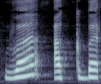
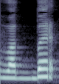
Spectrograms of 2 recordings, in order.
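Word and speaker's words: وأكبر: இதுக்கு முன்னாடி நீங்க வாவ் சேர்த்து போட்டு படிச்சீங்கன்னா கூட அத நீங்க எப்படிதான் எழுதுவீங்க எப்படிதான் வாசிப்பீங்க வ அக்பர் அப்படிதான் வாசிப்பீங்க. அந்த அலிபை விட்டுட்டு வக்பர் அப்படின்னு வாசிக்க மாட்டோம். வ அக்பரு அப்படின்னுதான் நம்ம வாசிப்போம்.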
